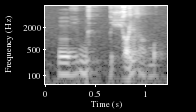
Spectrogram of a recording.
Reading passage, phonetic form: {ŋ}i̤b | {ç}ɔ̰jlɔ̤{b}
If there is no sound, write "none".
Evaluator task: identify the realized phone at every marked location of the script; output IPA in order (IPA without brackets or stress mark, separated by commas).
ŋ, ç, b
